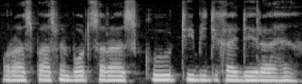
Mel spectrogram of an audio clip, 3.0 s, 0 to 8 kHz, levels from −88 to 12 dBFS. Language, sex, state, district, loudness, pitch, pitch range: Hindi, male, Arunachal Pradesh, Papum Pare, -12 LUFS, 155 Hz, 145-160 Hz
